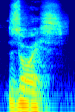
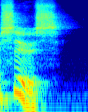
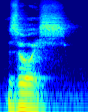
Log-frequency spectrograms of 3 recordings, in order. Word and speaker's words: Seuss: It's Zoyce. Teddy's friend Alexander Liang even made a rhyme to teach everyone the right way to pronounce Teddy's name. Quote, "You're wrong as the deuce, and you shouldn't rejoice if you're calling him Seuss. He pronounces it Zoyce."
